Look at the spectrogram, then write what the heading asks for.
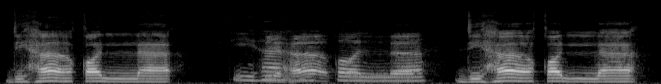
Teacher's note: when you have a lam, there's no ghunna. So we're not going to draw out the sound.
